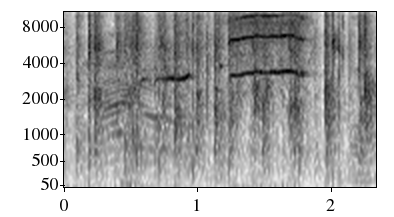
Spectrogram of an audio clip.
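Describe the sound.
Loud, dense applause from a crowd welcoming a director onto the program, with shrill whistles and cheering voices rising over the clapping before it tapers off.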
